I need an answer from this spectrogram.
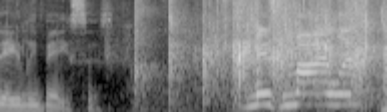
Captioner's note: applauding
